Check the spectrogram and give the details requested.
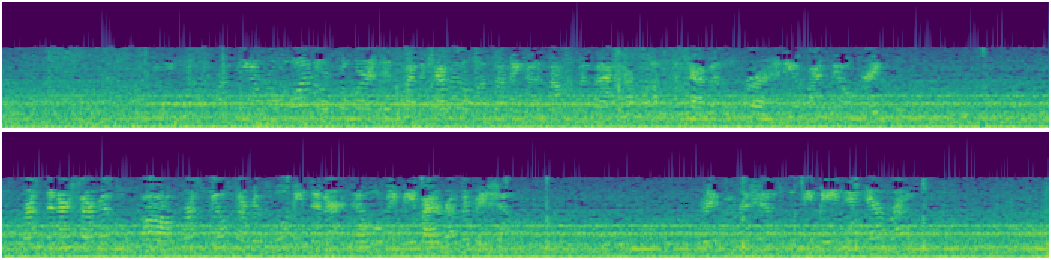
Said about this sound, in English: They're making some kind of announcement, but I don't know how to hear it.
